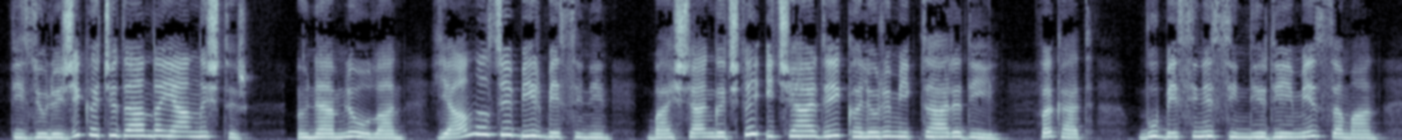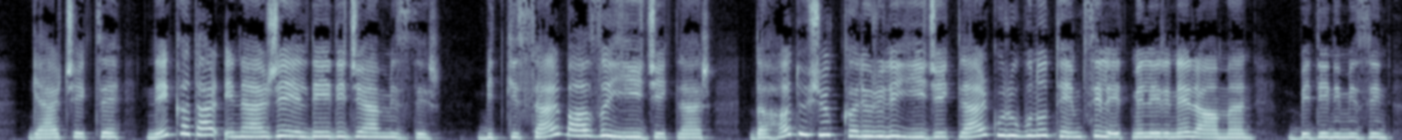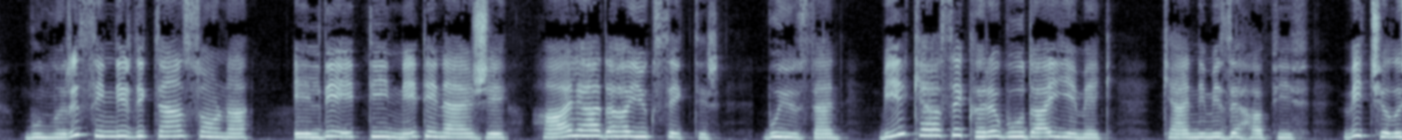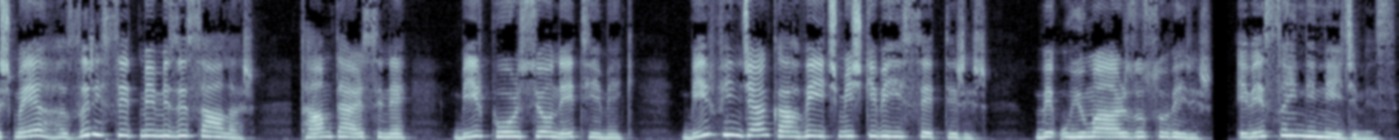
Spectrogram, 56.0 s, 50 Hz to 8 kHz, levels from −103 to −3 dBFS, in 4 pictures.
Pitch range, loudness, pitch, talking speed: 215-280 Hz, -19 LUFS, 245 Hz, 85 wpm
